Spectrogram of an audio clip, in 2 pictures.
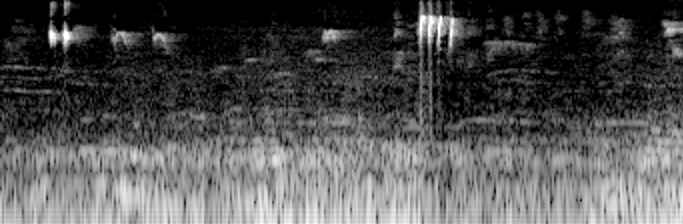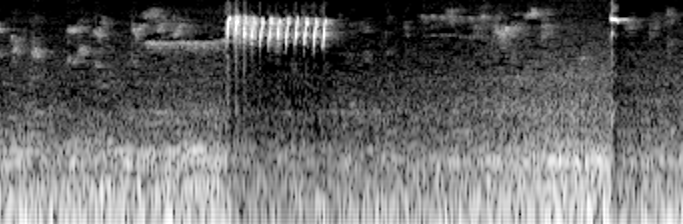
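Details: Olive-backed sunbird song, a little distant: soft high twitters and chips scattered between two loud, rapid, buzzy high trills, over a quiet low background.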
